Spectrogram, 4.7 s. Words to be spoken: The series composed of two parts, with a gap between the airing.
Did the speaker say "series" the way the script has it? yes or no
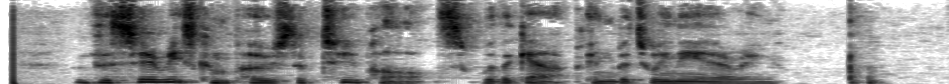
yes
